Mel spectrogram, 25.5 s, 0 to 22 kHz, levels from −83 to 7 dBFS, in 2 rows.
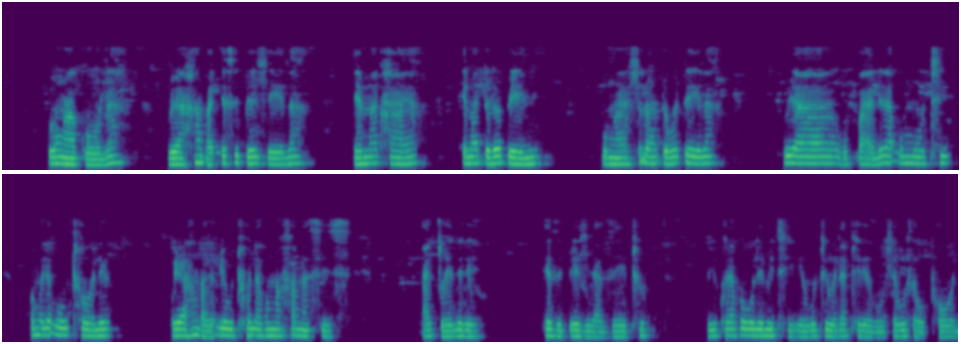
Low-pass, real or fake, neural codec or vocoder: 7.2 kHz; real; none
